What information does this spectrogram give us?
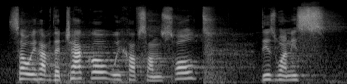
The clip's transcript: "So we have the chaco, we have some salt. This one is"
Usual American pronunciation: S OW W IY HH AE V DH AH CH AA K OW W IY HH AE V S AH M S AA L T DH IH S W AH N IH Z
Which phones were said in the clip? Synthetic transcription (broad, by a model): S OW W IY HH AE V DH AH CH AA K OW W IY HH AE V S AH M S AA L T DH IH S W AH N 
